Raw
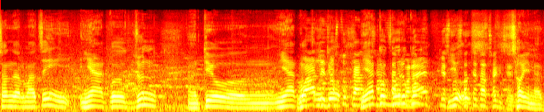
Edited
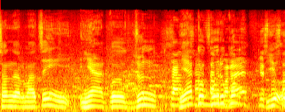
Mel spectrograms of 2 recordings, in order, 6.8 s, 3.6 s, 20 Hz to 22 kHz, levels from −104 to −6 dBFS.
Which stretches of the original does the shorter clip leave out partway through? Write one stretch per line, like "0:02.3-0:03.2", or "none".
0:02.0-0:04.3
